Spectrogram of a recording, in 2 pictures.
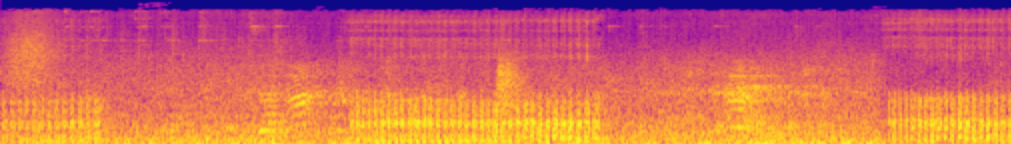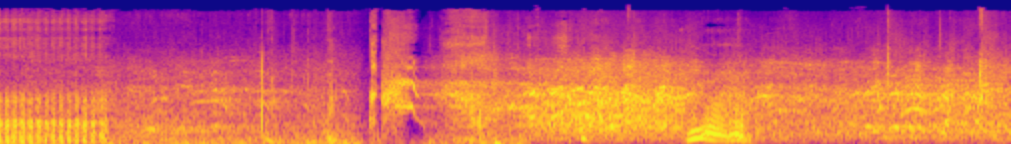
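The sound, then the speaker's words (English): A dog growls in rough, rumbling bursts, broken by snarls and short yips, with the sound cutting abruptly between segments and a quieter stretch near the end. “this is my sister's dog, this dog hates everyone and everything about the world.”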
